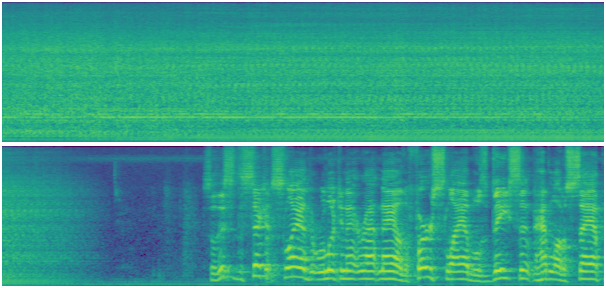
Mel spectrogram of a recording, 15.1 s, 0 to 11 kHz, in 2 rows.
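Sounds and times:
band sawmill engine running: 0:00.0 - 0:08.8
thin steady whine: 0:00.0 - 0:14.5.

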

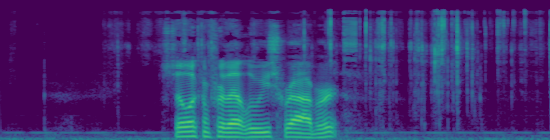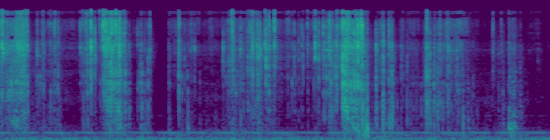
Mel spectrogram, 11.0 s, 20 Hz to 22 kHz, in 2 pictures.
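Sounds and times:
foil wrapper tearing and crinkling: 0:03.5 - 0:10.6.

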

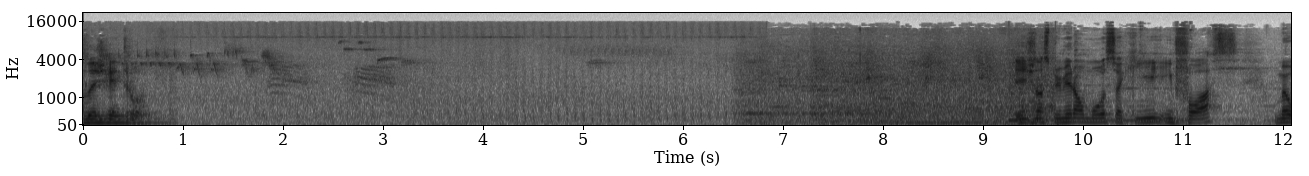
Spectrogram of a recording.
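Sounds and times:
steady fluttering noise: 0:00.0 - 0:09.2
short chirping calls: 0:00.6 - 0:06.4.

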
